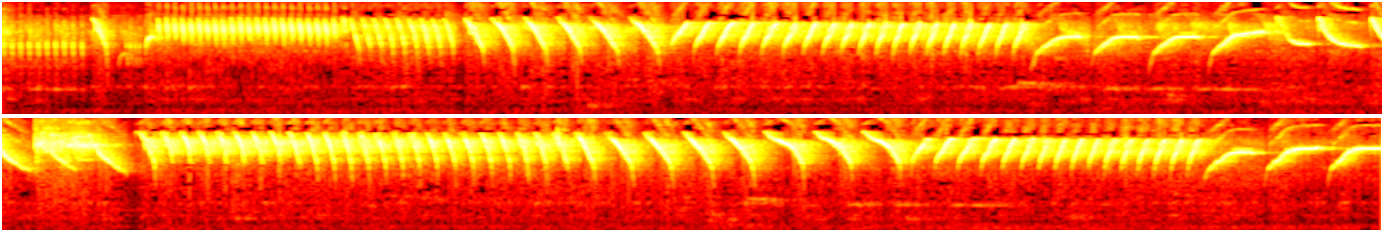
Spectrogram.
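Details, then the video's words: Canary singing in the nunduk style, a lowered, bowing singing posture: long sustained rapid trills alternate with series of sharp downward-sweeping whistled notes, loud and nearly continuous throughout. "kenari gacor gaya nunduk"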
